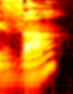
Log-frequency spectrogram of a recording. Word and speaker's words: vas: Basically you pronounce it like for the tu because you don't pronounce the final S, okay, il va, elle va, okay, je vais, tu vas, il va, elle va.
